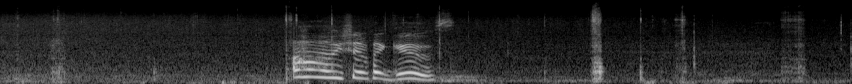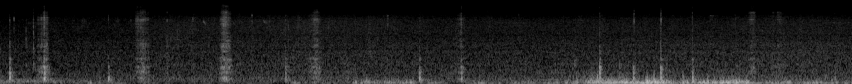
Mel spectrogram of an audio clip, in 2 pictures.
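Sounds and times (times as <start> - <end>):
short scraping strokes: 7.8 - 11.9.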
